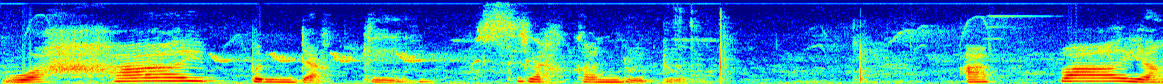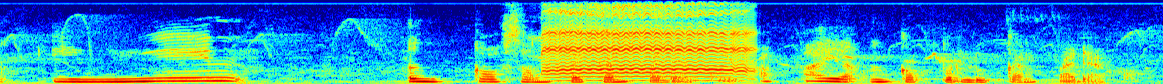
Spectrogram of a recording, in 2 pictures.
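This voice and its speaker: A woman reading a slow, solemn storybook sorcerer. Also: a little high, animated, noisy background. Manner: slow, drawn-out and formal. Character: solemn powerful sorcerer in a mountain hut. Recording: music playing underneath.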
